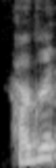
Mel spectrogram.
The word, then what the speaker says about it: Hargrett: right and John actually make sure that I'm pronouncing this correctly hargret Library am I saying that right yeah okay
